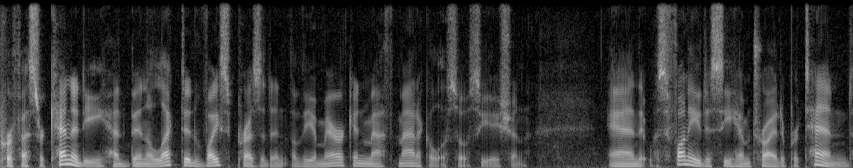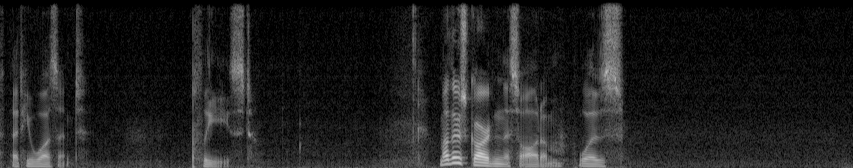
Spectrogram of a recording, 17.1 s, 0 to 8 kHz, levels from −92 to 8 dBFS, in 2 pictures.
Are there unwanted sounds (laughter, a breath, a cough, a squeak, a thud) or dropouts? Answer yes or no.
no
